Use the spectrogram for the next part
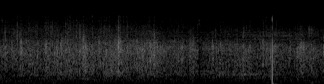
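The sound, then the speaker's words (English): A church audience claps their hands as a clap offering for Jesus after a prayer of salvation, in sustained, dense applause, many hands blending into a steady crackling wash with one sharper clap standing out near the end. “Give her the best clap offering.”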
